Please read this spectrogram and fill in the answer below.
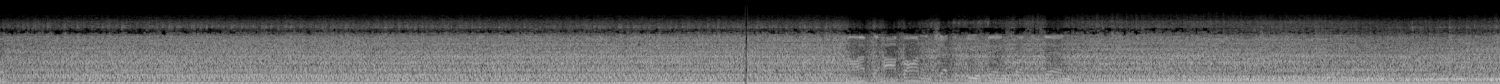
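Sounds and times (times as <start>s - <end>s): small diesel engine running: 0.0s - 15.0s.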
